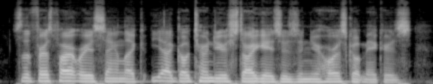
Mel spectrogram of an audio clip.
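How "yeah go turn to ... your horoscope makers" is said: usual speaking voice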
